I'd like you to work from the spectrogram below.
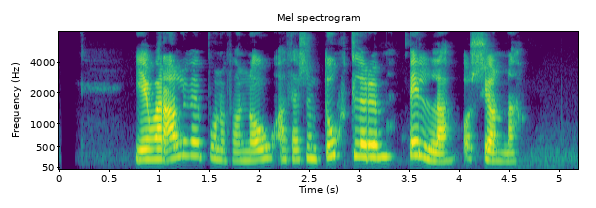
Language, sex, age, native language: Icelandic, female, 40-49, Icelandic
